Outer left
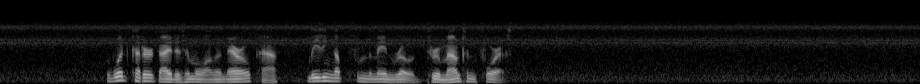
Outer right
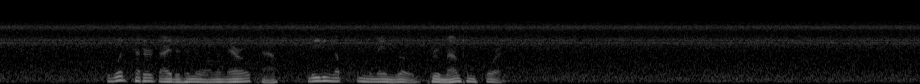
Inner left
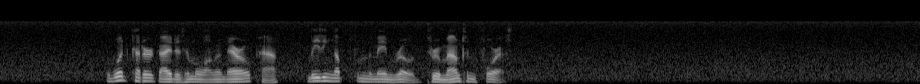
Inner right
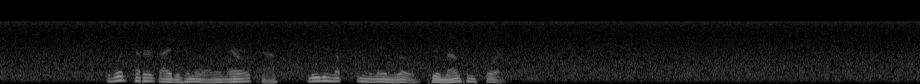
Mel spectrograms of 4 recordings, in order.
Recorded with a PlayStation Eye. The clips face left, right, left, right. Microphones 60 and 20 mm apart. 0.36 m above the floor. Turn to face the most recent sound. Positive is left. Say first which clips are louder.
# outer left 16 dB, inner left 11 dB
turn(degrees=75)  # may be behind; listen again after turning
